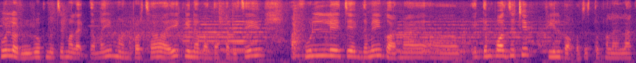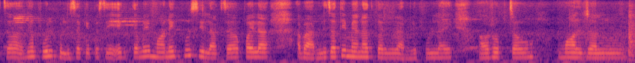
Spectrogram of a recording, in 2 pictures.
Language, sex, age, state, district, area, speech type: Nepali, female, 45-60, West Bengal, Darjeeling, rural, spontaneous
